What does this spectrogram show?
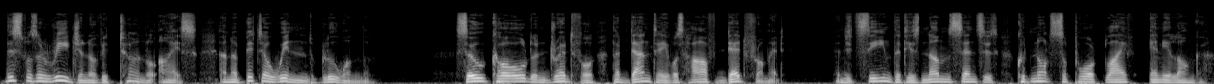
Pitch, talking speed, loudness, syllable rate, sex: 110 Hz, 190 wpm, -20 LUFS, 5.1 syllables/s, male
